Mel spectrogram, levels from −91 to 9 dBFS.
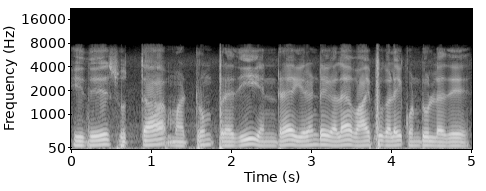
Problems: constant background noise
